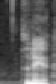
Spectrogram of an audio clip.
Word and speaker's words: Zuniga: Jabari Zuniga, Yeah, Zuniga.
